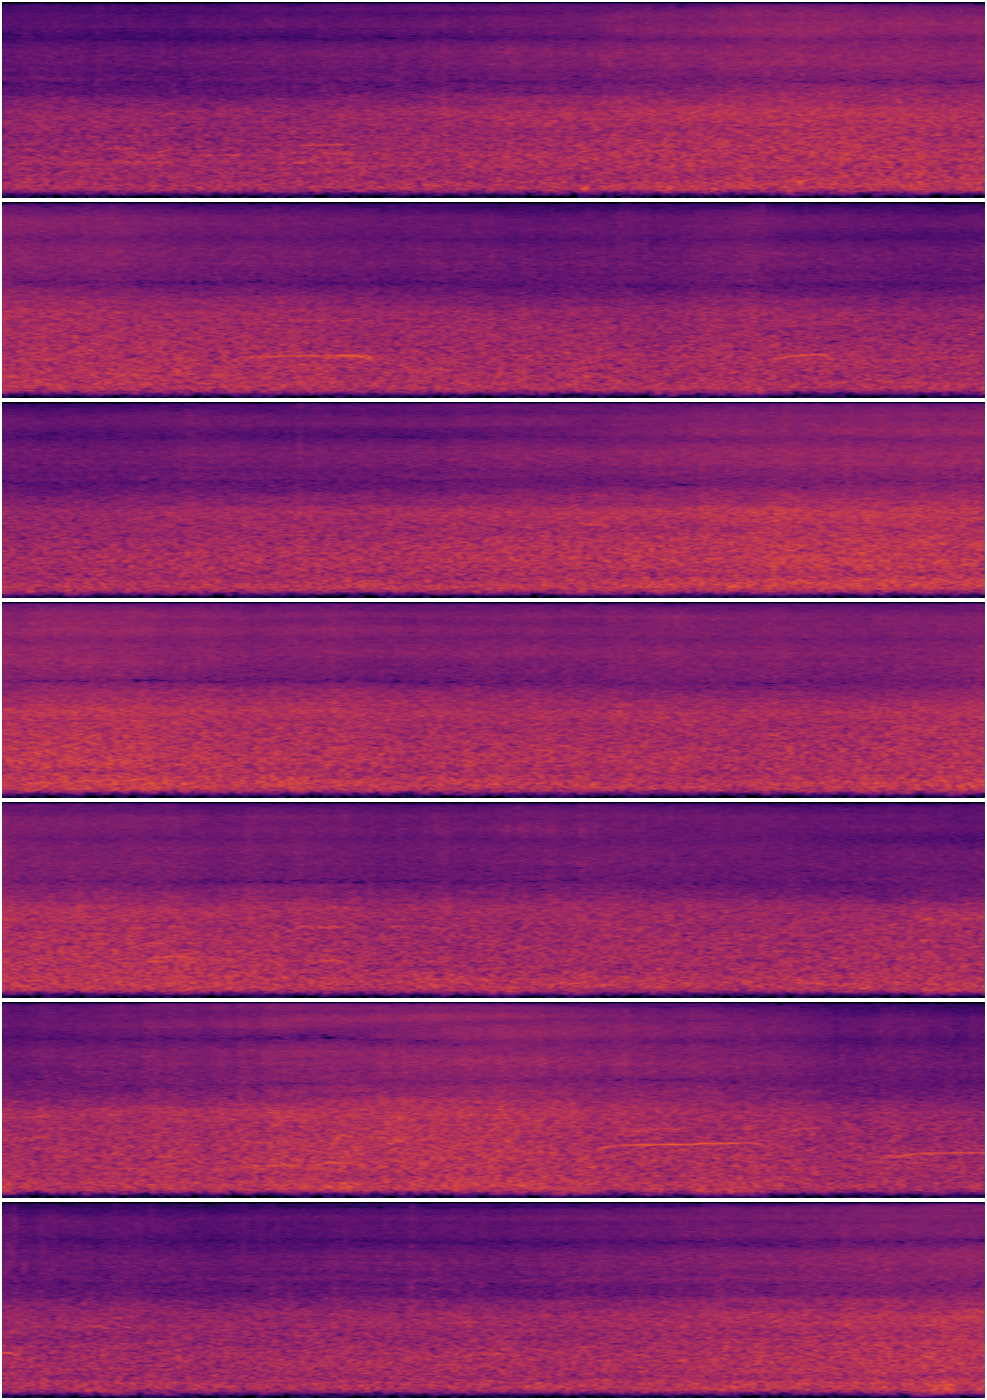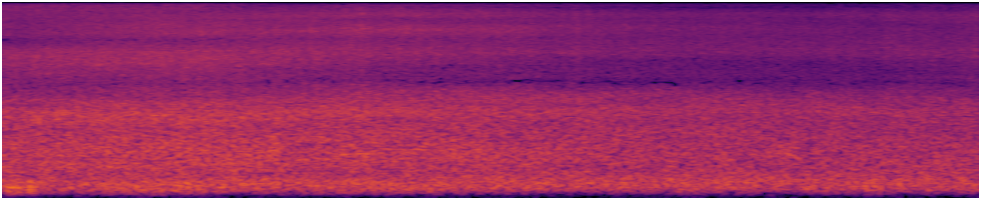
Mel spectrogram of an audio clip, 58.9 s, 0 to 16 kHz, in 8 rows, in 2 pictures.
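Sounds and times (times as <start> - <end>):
white water rushing: 0.0 - 58.9.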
